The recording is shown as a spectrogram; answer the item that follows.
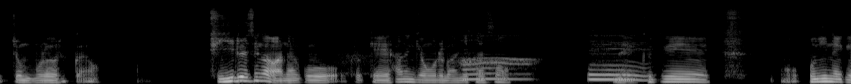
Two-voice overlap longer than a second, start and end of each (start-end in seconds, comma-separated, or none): none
